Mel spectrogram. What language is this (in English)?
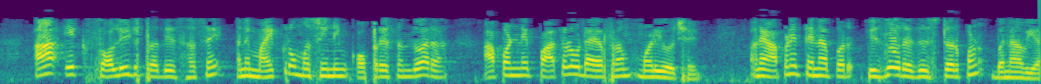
Gujarati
